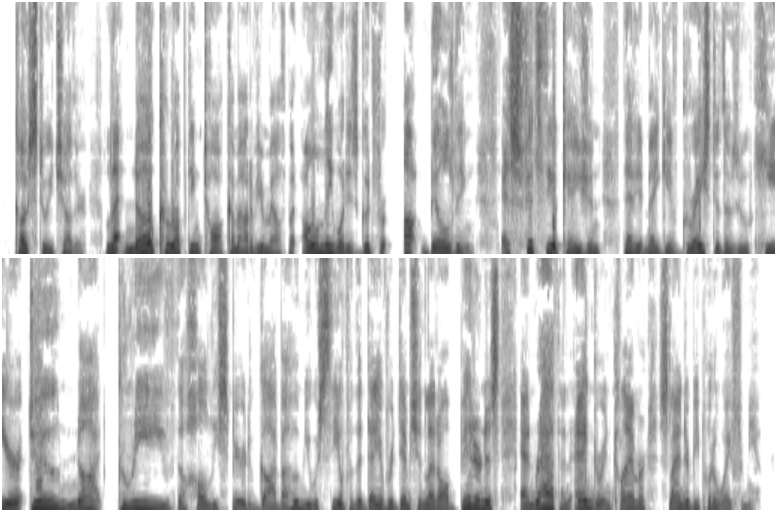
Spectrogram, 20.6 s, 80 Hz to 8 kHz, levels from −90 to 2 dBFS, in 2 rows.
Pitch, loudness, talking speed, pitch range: 150 Hz, -29 LUFS, 190 wpm, 130-190 Hz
